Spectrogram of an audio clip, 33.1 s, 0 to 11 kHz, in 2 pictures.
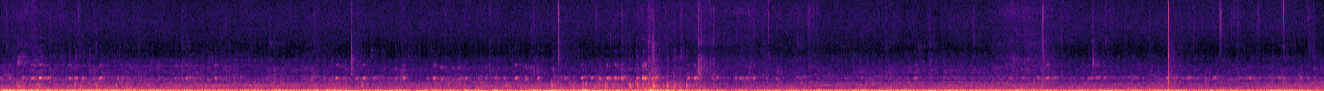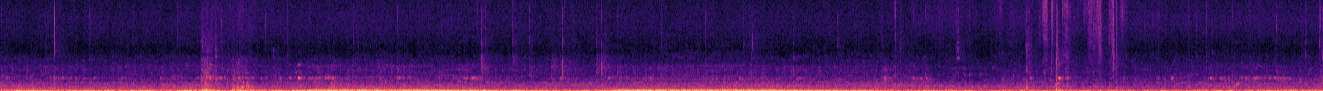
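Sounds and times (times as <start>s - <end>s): car driving on snow: 0.0s - 33.0s.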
